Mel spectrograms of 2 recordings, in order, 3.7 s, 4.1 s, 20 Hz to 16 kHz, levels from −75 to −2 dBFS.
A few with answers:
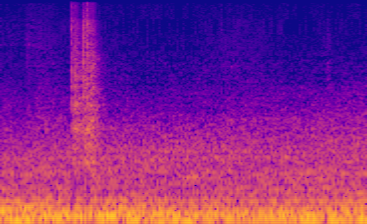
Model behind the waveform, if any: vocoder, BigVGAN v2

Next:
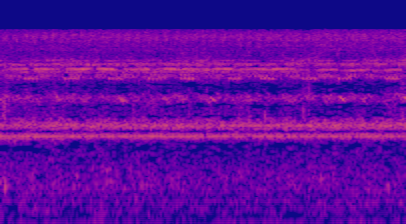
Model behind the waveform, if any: none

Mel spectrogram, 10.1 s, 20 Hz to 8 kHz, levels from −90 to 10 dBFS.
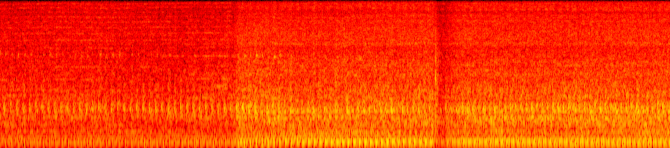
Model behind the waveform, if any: none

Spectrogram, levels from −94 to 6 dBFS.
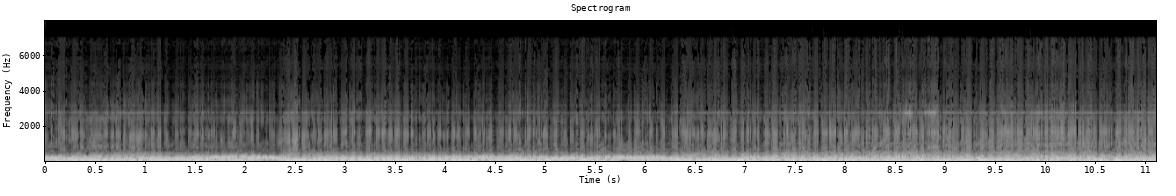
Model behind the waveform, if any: vocoder, BigVGAN v2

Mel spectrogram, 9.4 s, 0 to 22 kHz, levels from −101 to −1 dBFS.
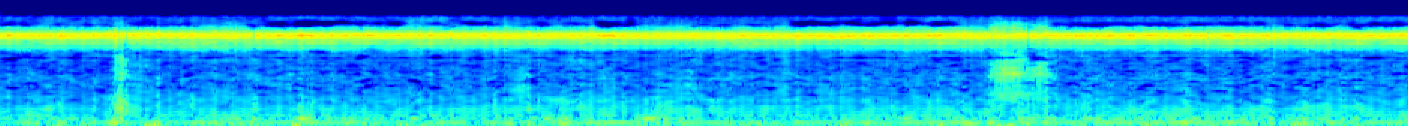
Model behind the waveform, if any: vocoder, BigVGAN v2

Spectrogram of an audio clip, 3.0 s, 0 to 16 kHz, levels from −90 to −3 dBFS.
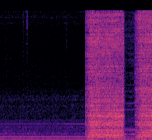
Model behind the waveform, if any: none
